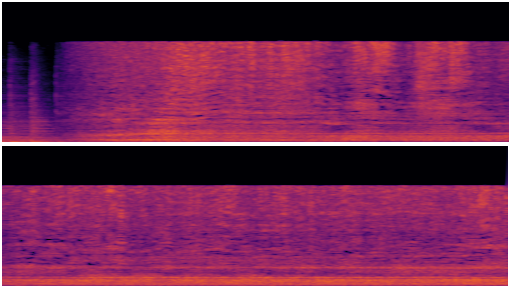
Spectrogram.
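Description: Gas brazing torch flame burning with a steady hiss as a joint on a motorcycle cylinder head is brazed. The tail of a music track cuts off in the first half-second.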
